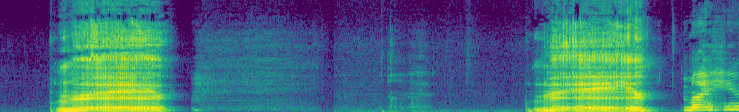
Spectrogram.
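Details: Woman burping: two long, loud, voiced belches with a quiet gap between, then a brief vocal sound.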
